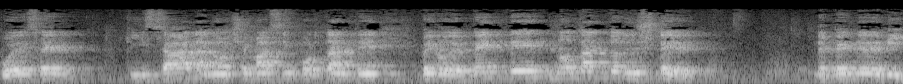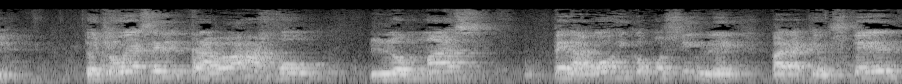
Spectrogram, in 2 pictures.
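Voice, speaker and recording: Animated in tone, a man with a high voice and ordinary pitch variation talks fairly slowly amid noticeable background noise and audible room echo. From Colombia. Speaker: motivational business speaker. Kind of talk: motivational talk. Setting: stage with audience.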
